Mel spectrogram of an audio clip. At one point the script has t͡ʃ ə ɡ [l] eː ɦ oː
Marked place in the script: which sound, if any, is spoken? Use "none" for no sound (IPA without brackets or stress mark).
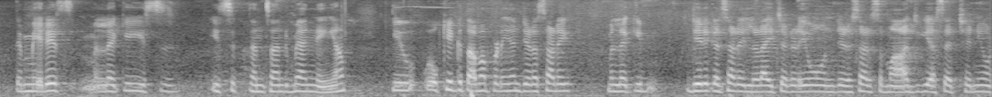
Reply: ɽ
